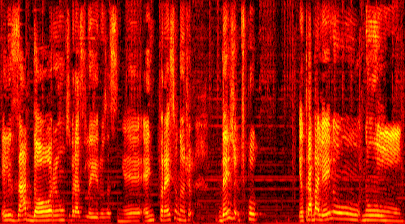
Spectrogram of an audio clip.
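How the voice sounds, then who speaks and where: A woman's voice: on the high side, takes it slowly, faint music behind. A young woman from Brazil with a Bahian accent, chatting casually as an interview guest and laughing often. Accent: Bahian Portuguese.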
